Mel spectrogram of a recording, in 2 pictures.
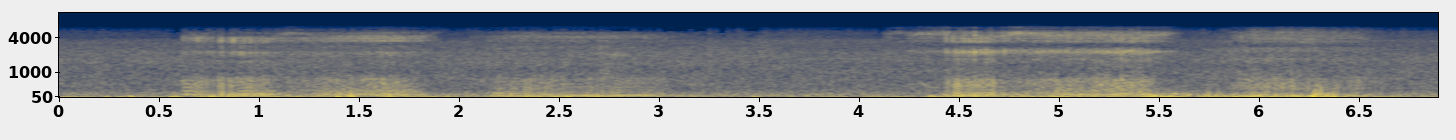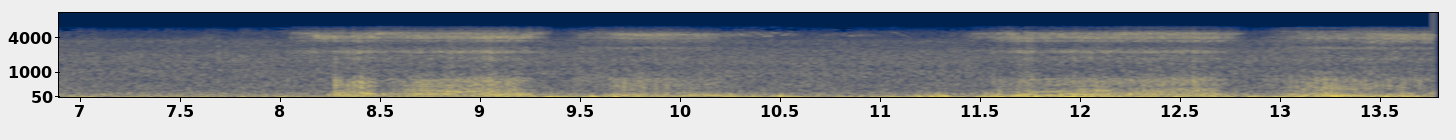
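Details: An adult man snores heavily: loud, rough, rattling snores on each breath in and softer noisy breaths out, about four cycles at roughly 17 breaths a minute.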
